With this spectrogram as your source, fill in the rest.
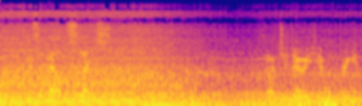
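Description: A ride-on mower engine runs loudly and steadily at first, then its revs drop and the note changes, with someone talking over the engine throughout.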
